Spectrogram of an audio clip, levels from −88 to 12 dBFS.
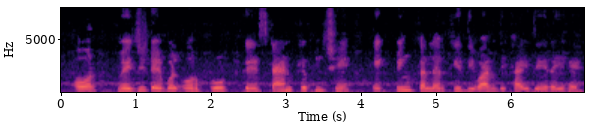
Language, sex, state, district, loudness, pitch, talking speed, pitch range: Hindi, female, Maharashtra, Pune, -28 LUFS, 205 Hz, 145 wpm, 195-225 Hz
